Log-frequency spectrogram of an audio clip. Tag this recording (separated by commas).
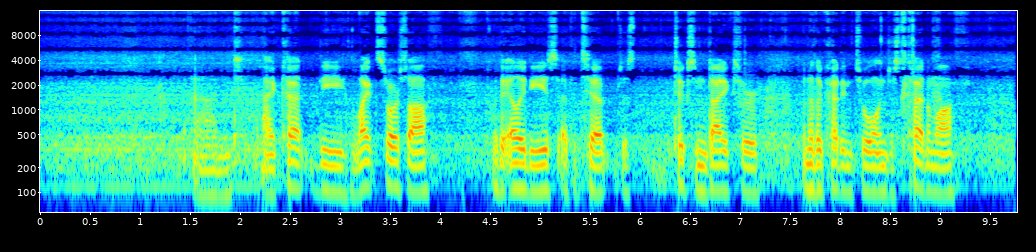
Speech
